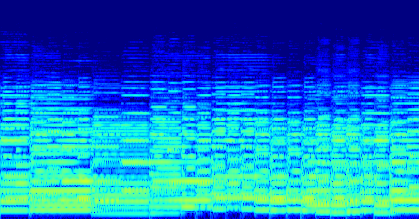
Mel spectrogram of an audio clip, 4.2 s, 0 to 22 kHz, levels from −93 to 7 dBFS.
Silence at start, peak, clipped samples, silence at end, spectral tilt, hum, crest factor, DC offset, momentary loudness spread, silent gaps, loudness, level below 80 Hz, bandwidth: 0 s; -24 dBFS; under 0.1%; 0 s; -6 dB/octave; none; 14 dB; under 0.1%; 3 LU; none; -36 LUFS; -82 dBFS; 12 kHz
